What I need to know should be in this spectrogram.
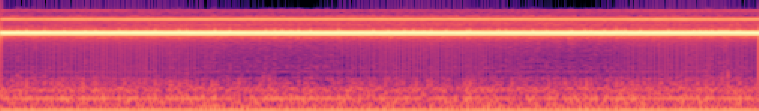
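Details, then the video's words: A cricket's continuous shrill song: a bright, level, ringing tone with a quick pulsing texture, sustained without pause, over a faint low background hum. "Cricket sound effect(cricket sound)"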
